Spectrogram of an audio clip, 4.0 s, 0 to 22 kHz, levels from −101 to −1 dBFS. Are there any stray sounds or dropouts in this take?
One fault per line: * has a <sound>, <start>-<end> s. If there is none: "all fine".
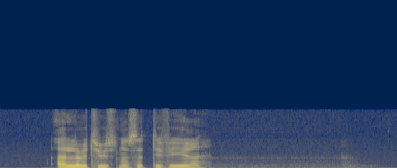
all fine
